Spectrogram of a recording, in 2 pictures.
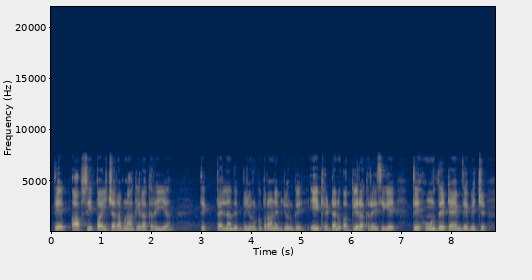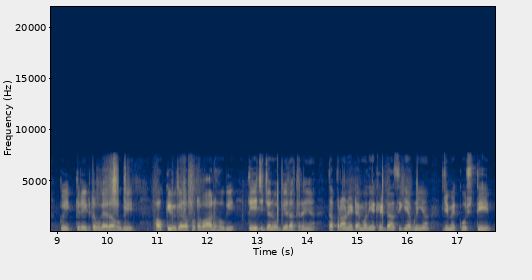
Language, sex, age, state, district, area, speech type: Punjabi, male, 18-30, Punjab, Rupnagar, urban, spontaneous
